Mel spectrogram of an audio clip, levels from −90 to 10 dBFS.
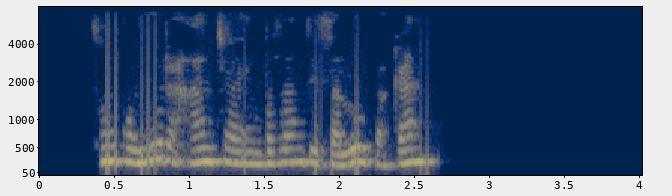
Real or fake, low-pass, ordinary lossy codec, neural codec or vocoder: real; 7.2 kHz; Opus, 32 kbps; none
